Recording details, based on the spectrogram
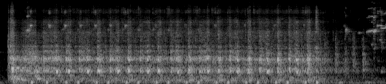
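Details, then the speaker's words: Craftsman Z6400 zero-turn mower after replacing damaged hydro drive belt, keeper and clutch plug refitted, on a trailer: brief crank, then small engine catches and runs with quick, steady, even beat, no squeal or knock; normal start. "so the next step is to crank it up and check and make sure everything's running properly"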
